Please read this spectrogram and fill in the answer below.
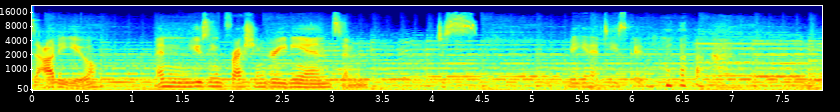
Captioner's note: chuckles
